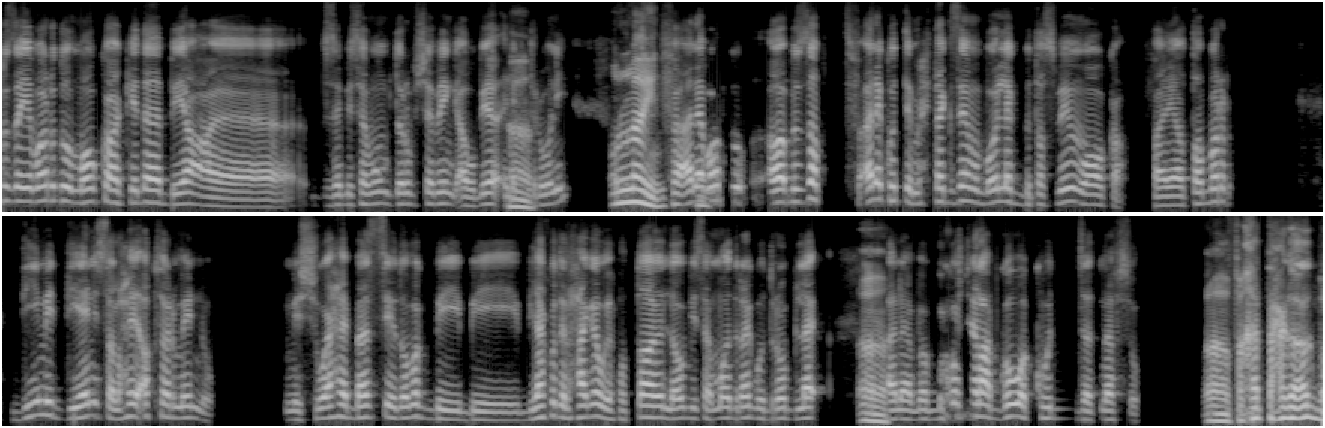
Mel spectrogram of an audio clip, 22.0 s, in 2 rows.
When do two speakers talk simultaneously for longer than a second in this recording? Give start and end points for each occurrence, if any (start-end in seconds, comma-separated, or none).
none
